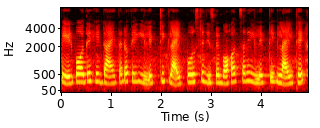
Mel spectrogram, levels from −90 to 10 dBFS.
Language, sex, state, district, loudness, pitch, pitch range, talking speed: Hindi, female, Bihar, Katihar, -18 LUFS, 250 Hz, 230-270 Hz, 180 wpm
